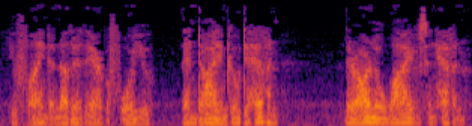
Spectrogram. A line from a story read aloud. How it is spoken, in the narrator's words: she added, whispering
